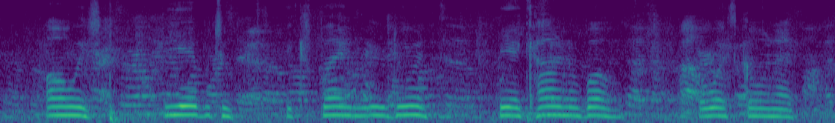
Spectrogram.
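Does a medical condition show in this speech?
Yes: traumatic brain injury; traumatic brain injury from car rollover on base around age 24, army occupational and physical therapy; wheelchair user, knee later failed; talks funny, understandable except when laughing, could not speak for a year after injury.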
